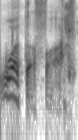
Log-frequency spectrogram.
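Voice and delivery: slow, high, hushed what-the-fuck; retold disbelief. Telling friend how the cat flew over, drawn-out disbelief. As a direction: draw it out high and soft in disbelief. Retold baffled reaction to cat's leap.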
